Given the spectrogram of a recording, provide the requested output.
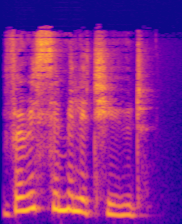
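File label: "verisimilitude", British English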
